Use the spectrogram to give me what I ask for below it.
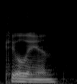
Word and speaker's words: Cillian: Cillian. Yeah, Cillian. Cillian. – It's spelled weird. It's spelled like with a C C I L.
